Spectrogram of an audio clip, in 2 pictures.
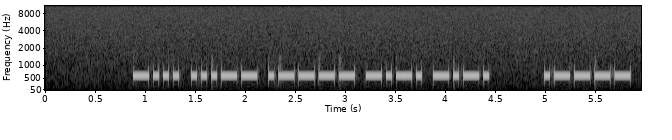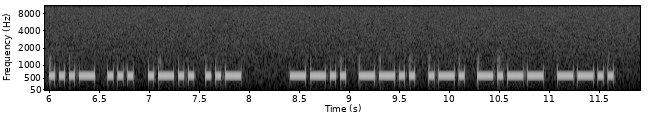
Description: Morse code, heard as a keyed tone, hand-sent with a paddle, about 24 wpm, 590 Hz. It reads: B31CC 1VSLU ZZRYZ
